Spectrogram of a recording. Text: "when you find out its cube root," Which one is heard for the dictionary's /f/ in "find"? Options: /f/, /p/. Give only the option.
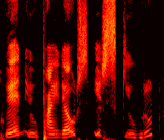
/p/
